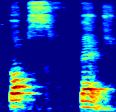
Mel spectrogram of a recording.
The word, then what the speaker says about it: Topfstedt: Está marcado aí Walter Alberto, mas eu estou tentando pronunciar o Topfest. É isso? Topfstead.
